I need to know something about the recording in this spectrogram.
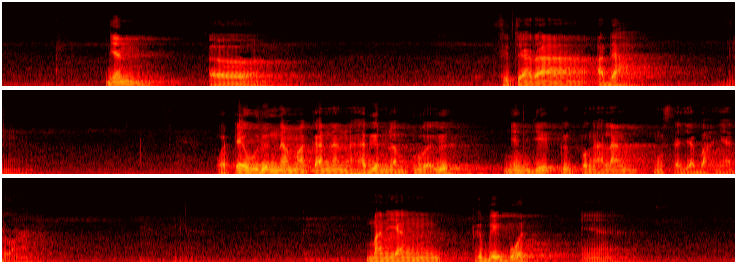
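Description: A middle-aged man speaks calmly into a close microphone, in bursts with pauses.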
